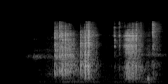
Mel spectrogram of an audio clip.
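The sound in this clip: Six dice rattle and tumble during a tabletop game, making two short, bright clattering bursts one after the other with no talk.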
